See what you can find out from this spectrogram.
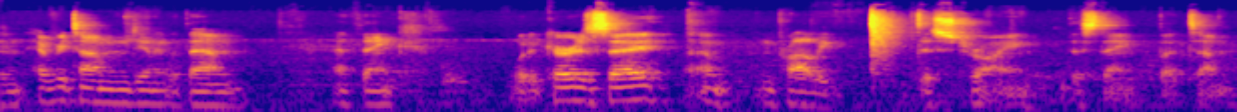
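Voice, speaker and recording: Low-pitched male artist, Portuguese-native, casual, hesitant delivery with lots of ums. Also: gravelly, slight background noise. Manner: hesitant and self-deprecating, many fillers. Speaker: artist giving a channel update. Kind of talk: casual vlog update.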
